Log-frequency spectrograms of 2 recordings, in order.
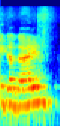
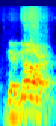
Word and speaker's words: Gagarin: It's a Soviet cosmonaut, and I want to, I call it Gagarin, but that may not be the correct pronunciation. How do you pronounce that last name? Yuri Gagarin. Gagarin.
